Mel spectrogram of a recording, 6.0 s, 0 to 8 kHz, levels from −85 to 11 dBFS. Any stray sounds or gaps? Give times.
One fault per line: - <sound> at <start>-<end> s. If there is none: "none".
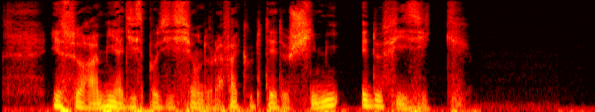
none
